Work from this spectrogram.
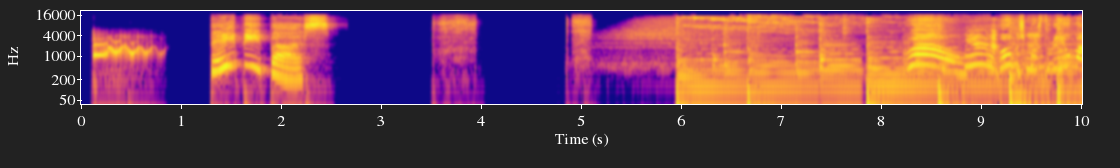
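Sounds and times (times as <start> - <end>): springy cartoon boing: 0.1 - 0.9.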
